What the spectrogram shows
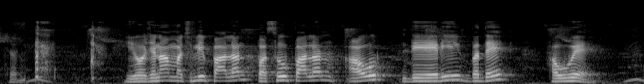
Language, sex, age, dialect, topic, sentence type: Bhojpuri, male, 36-40, Western, agriculture, statement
